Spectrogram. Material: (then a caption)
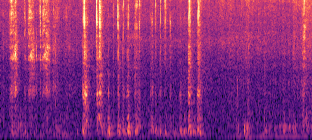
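Plastic. A toothpick held by hand scrapes and clicks along the vent slot and screw holes on the underside of a closed white laptop with a vent grille. Quiet, uneven scratching and low, soft tapping are punctuated by short, bright clicks, with no lingering ring between strokes.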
